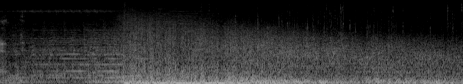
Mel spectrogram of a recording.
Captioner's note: explosion booming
